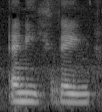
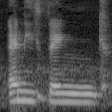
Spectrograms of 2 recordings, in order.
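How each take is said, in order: The two takes are said the same way.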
